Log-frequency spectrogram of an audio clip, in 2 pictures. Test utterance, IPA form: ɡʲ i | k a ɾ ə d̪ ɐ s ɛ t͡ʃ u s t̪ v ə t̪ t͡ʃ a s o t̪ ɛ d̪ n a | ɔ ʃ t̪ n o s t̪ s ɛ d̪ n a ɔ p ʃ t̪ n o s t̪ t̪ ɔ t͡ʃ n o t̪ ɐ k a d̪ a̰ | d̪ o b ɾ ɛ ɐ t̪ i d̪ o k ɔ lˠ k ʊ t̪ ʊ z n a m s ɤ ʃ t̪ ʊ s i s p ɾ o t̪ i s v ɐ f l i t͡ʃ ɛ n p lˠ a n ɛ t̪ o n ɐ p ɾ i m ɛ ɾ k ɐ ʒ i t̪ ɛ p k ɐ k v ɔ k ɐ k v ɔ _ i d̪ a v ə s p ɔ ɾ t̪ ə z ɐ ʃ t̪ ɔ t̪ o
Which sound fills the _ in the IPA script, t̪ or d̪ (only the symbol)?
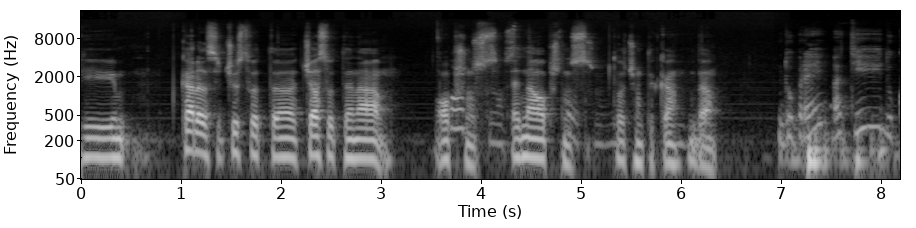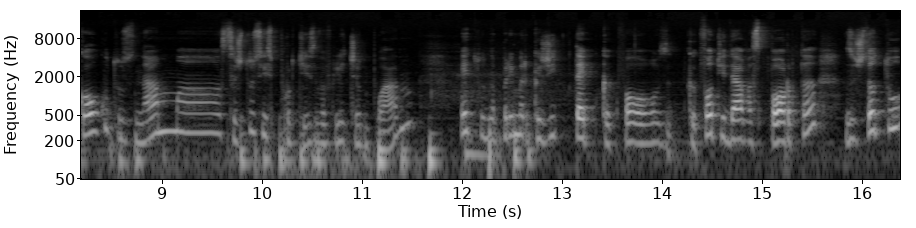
t̪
